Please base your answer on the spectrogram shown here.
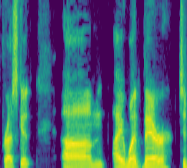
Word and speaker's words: Prescott: to be in prescott arizona or i said prescott turns out it's pronounced prescott um i went there to do stand-up comedy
